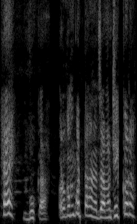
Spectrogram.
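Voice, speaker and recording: A woman's voice: sits high, expressive, rapid-fire, no room sound. A woman from Bangladesh chatting as she walks outdoors past rice fields and calls out to the children in her group. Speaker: family vlogger. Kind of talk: casual walking vlog narration. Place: outdoors among rice fields at a research farm.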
